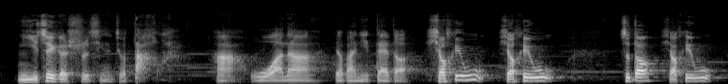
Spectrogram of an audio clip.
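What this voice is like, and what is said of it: Thai-accented Chinese impression. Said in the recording (Chinese): “这个泰国人说话就这口音。”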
